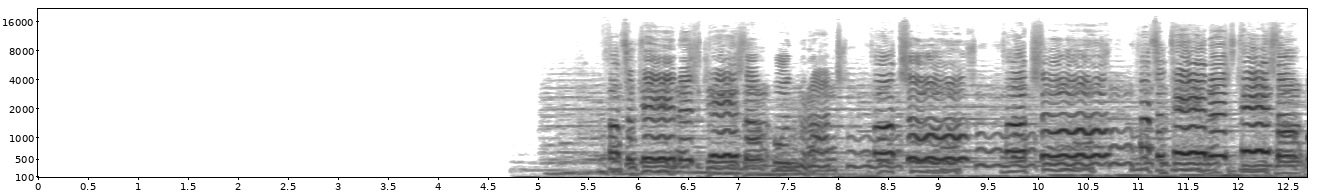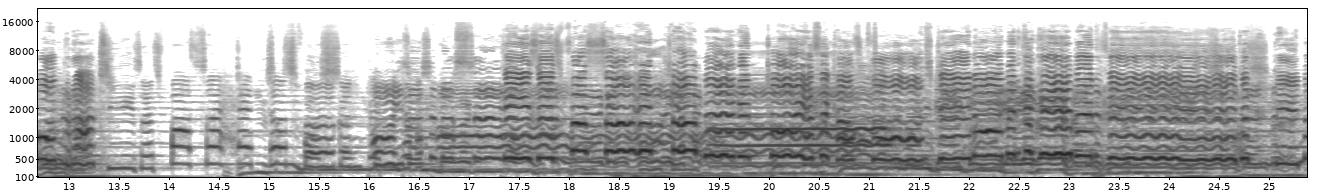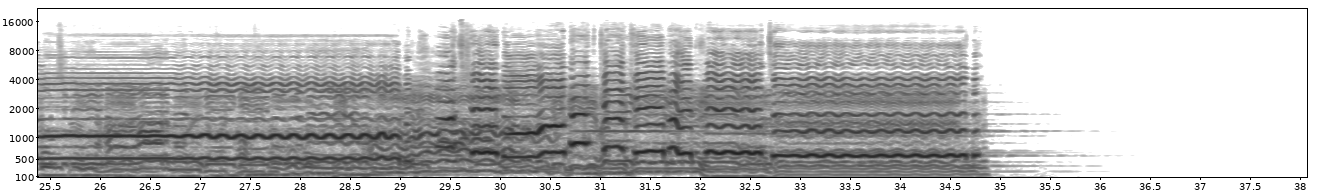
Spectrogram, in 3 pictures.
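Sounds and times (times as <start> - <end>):
soprano singing: 5.4 - 35.2.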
